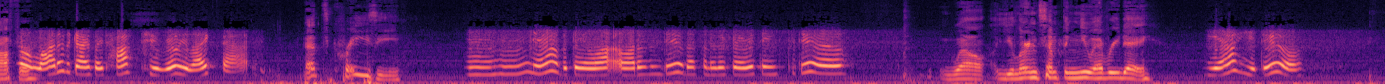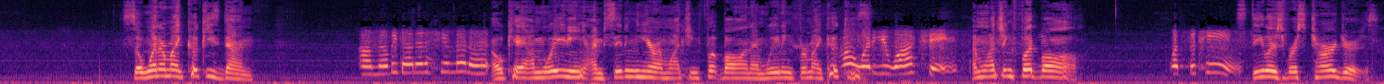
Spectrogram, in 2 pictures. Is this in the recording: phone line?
yes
